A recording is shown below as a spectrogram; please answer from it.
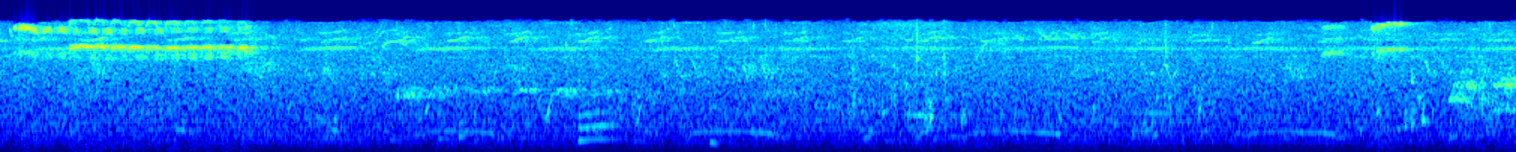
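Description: Forest ambience: a steady high insect buzz, with a loud, rapid high-pitched trill in the first second or two. After that a soft low call that rises and falls repeats every second or so.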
